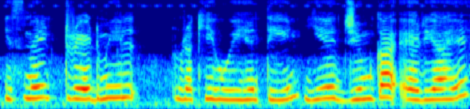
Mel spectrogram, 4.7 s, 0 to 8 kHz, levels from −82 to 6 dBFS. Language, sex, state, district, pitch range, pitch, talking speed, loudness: Kumaoni, female, Uttarakhand, Uttarkashi, 275-310 Hz, 290 Hz, 140 wpm, -15 LUFS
